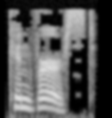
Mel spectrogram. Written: conversed

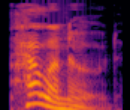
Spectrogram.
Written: palinode

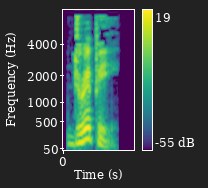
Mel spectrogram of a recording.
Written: drippy

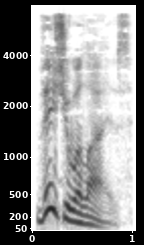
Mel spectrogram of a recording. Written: visualize

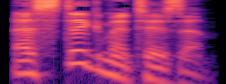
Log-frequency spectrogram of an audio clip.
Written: astigmatism

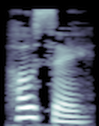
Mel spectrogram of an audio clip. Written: hosei

